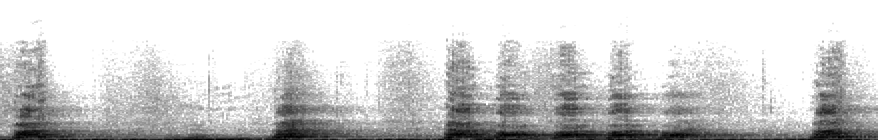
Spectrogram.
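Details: Barking dogs: one bark, a pause with a low growl-like rumble, then a fast run of repeated barks and a final loud bark.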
